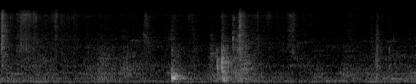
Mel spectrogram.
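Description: Rhodesian Ridgeback puppies scuffling and play-fighting on blankets, paws and bodies scrabbling, with two brief louder noises near the middle.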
